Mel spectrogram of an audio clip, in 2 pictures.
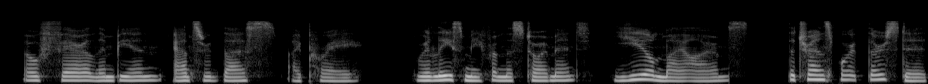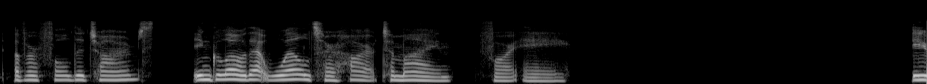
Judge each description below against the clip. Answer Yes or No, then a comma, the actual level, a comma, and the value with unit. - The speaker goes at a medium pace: No, slow, 105 wpm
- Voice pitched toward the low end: No, medium, 185 Hz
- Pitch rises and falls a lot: No, average, 3.0 semitones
